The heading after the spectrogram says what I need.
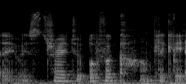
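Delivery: very quiet, breathy, whispered German accent. Talking about always overcomplicating things, in a German accent. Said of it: "I just switched to a German accent".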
